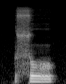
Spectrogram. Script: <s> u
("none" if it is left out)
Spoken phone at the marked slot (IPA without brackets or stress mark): s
